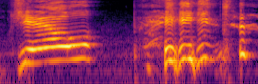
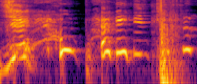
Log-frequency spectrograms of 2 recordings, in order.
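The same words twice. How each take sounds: First: The first word has a short 'e' vowel. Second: The first word has a long 'a' vowel. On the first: The speaker calls it right. "This is jail paint" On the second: The speaker calls it wrong. "Not jail paint"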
